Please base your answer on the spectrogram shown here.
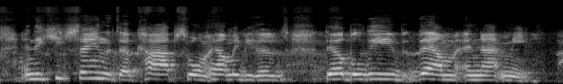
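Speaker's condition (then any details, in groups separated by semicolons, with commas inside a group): Cerebral palsy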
